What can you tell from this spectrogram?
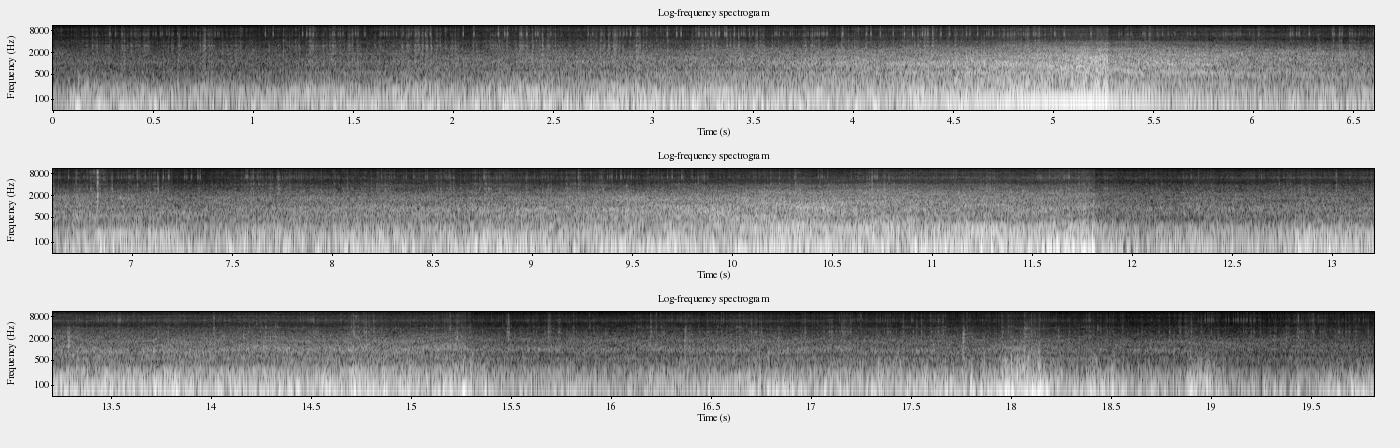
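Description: Wind rushing over the microphone of a camera on a bicycle climbing a road, over a steady low rumble of road noise. The rush swells louder about four to six seconds in and drops back suddenly about twelve seconds in.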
